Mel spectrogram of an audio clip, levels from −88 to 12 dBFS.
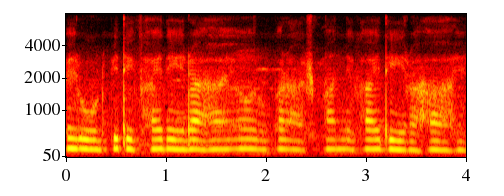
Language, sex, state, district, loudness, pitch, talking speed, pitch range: Hindi, female, Uttar Pradesh, Varanasi, -19 LUFS, 195 Hz, 195 wpm, 185-200 Hz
